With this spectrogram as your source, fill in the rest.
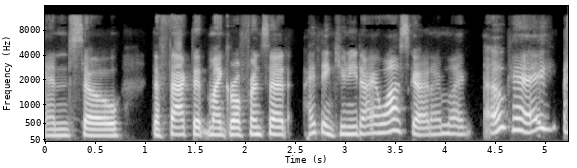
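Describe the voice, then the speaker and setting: A plain, everyday voice speaks with lively intonation at a moderate pace. The sound is dry and close with no echo, over a quiet background. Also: woman, medium pitch for a woman. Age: 50s. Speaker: TV host and transformational coach. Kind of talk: interview.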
